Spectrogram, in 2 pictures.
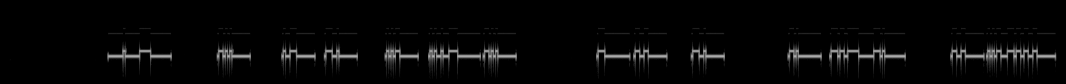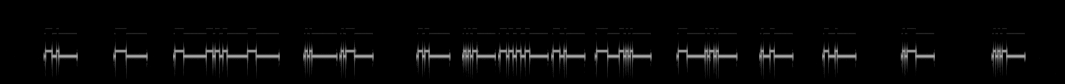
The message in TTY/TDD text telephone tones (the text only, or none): TRANSFORMING THIS INTO VOXELS INTRODUCES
